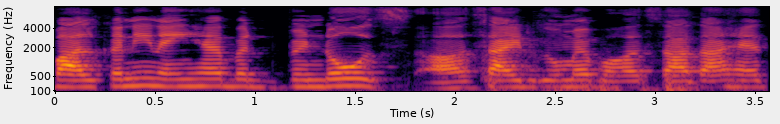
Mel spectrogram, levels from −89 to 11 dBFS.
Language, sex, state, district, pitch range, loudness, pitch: Hindi, female, Bihar, Jahanabad, 180-200 Hz, -24 LUFS, 190 Hz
